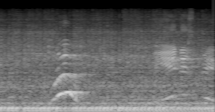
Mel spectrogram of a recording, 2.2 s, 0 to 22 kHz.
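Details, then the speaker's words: K24-swapped Mazda RX8 after uploading a newer tune, coolant filled, small leak: engine runs steady and even with no misses and revs up much better, sounding healthy. "oh dude it revs up so much better right now it wraps up so much better yeah she sounds happy"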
